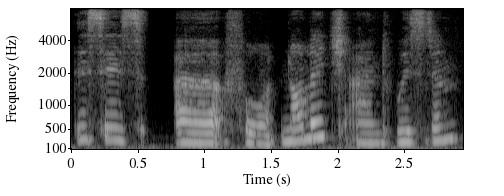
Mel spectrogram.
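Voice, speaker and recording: A woman, croaky after a virus, teaches an embroidery craft tutorial in a chatty, meandering way, with many fillers and restarts. Her husky voice is a little high with a darkish tone, and she speaks slowly.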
